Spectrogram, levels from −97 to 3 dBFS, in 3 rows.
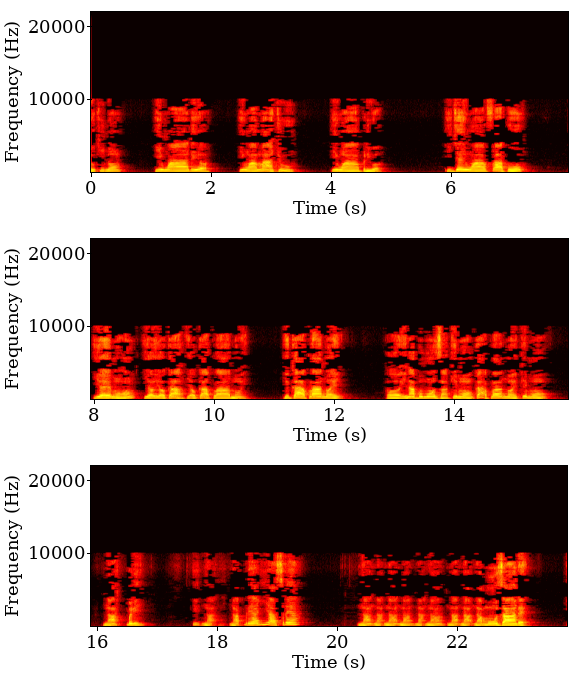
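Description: Throughout the clip the speech has a ringing, washy quality, with a hiss that swells and fades along with the voice, and the top end is cut off with nothing above about 10.1 kHz. This is plainly audible damage from likely WMA compression: a transform codec with long blocks has smeared its quantisation noise across tens of milliseconds around each sound and discarded weak high components, which fits an early WMA encoder at a low bitrate near 32 kbps.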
